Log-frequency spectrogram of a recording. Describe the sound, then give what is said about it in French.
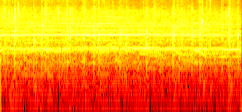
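An audience gives a steady ovation of applause and crowd noise for pupils from a school in Tunis after their song. The clapping stays even and full throughout, with a sustained tone above it, then cuts off abruptly. “Une ovation pour les Tunisiens.”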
